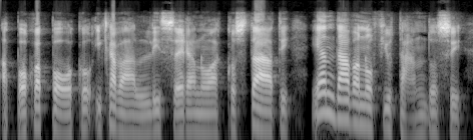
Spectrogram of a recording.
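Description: A man narrating a literary novel in a measured, expressive reading. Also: on the low side, dry recording, lo-fi sound. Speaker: audiobook reader.

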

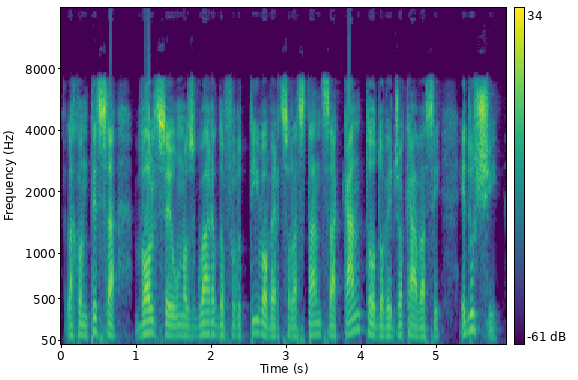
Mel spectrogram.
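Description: A man narrating a literary story in a measured, even way. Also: lowish voice, no room sound, muffled recording.

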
